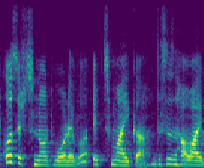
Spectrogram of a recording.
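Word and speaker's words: mica: नदरन, of course it's not whatever, it's माइका, this is हाउ I pronounce it, आई am sorry.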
